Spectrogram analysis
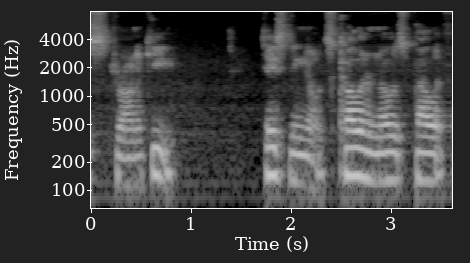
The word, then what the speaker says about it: Stronachie: Stronachie, Gaelic for prominent nose, headland in the valley, pronunciation Stronachie.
